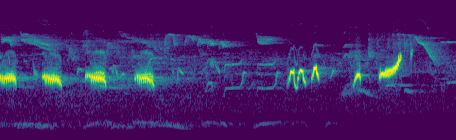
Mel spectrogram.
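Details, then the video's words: Male song thrush singing in the British countryside to attract a mate and claim territory, pausing to listen for rivals; a clear slurred phrase repeated four times, then a run of quick twisting notes and rising whistles. "the pauses they listen for rivals. This"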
